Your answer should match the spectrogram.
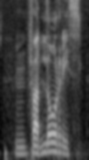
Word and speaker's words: Lloris: Jag skulle ju säga tvärtom, att jag tycker att Hugo Lloris är en trea.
